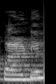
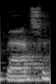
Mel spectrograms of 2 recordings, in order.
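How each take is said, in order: First: पार्टियल said as par-ti-yal, every letter sounded; पार्टियल read syllable by syllable, the t kept; wrong spelling-out pronunciation. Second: पार्सल with a soft sh-like s in place of the t; पार्सल said as par-shal, the ti gone; correct pronunciation. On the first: Teacher shows students the wrong way to say पार्टियल. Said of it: "अब पार्टियल नहीं बोलते". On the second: Teacher gives students the correct पार्सल. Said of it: "इसको बोलते हैं पार्सल बोलते हैं". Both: Shown as a demonstration.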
